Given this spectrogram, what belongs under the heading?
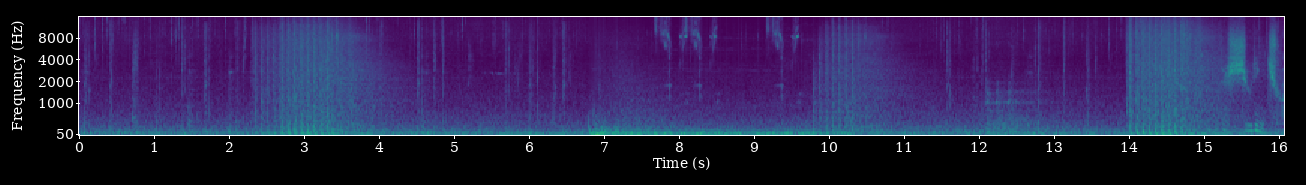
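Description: Faint bursts of rapid gunfire come in several waves in the Spider-Man: Miles Morales game, each lasting a few seconds. Quieter stretches of ambient game noise and footsteps separate them.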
